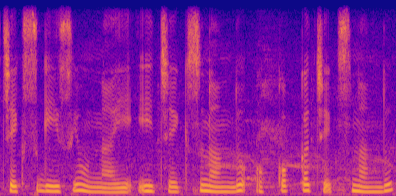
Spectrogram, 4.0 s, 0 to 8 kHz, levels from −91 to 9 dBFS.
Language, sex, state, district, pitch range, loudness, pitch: Telugu, female, Andhra Pradesh, Srikakulam, 195-235 Hz, -17 LUFS, 215 Hz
